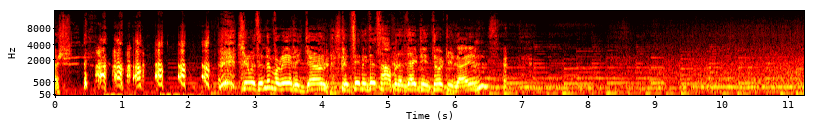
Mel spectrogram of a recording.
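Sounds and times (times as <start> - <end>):
speech: 0.0 - 7.0
laughter: 0.3 - 5.6, 6.2 - 7.4
rushing flowing river water with low churning rumble: 0.6 - 11.2.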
